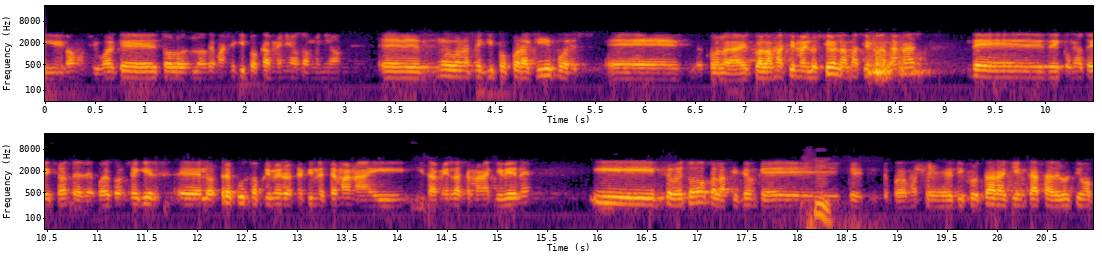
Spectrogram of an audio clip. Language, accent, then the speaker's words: Spanish; Balearic Islands, Spain; also born or lived in Extremadura; toda mi familia es de Extremadura, pero sí, se podría decir que prácticamente me he criado en Mallorca.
